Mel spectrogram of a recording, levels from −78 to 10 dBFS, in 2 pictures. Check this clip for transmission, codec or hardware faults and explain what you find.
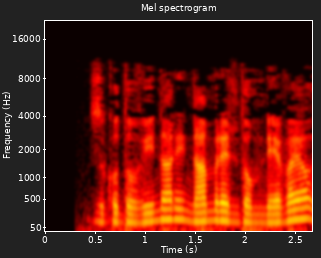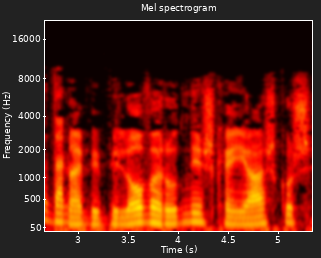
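Two faults are audible in this speech clip.

Transcoding between lossy codecs runs throughout. Nothing is present above 14 kHz. Two layers of codec smearing sit on top of each other. The sound points to a low-rate AAC-LC stage of about 32 kbit/s, likely re-encoded as WMA at about 64 kbit/s. The later encoder spends its bits on the earlier damage, so the 14 kHz ceiling and both sets of artefacts stay.

A section at the wrong speed starts at 2.90 s, just after "namreč domnevajo da", and runs to the end. Playback is 0.784 times the original speed. The speech turns slow and deep, roughly four semitones lower. This is likely a clock mismatch in editing or playback.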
